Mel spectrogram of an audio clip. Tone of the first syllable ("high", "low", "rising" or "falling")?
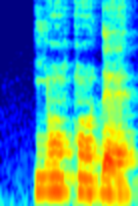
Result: low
